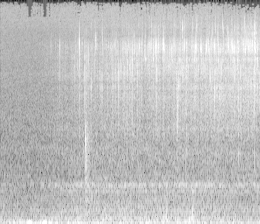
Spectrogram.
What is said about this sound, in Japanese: まず最初にフライパンにバターを入れて玉ねぎを入れていきます。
